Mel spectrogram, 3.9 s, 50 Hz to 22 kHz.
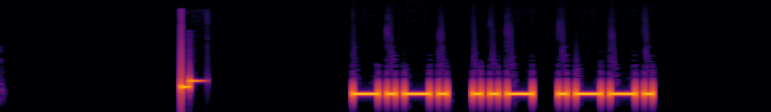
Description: Morse code, heard as a keyed tone, about 28 wpm, 700 Hz. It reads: CUP
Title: Sentences from Top 1600 Words - New Word Drill Alt - 28wpm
